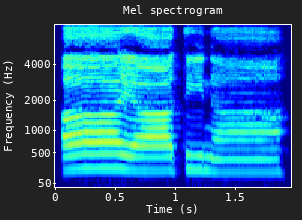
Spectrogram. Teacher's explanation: کھڑی زبر کی وجہ سے ایک ایک الف کی مقدار ان دونوں کو ہم نے لمبا کیا ہے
